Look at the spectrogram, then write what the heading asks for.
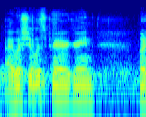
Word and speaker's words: Peregrine: in all of my other videos i was pronouncing peregrine wrong i was saying pear green i wish it was peregrine but it's peregrine don't know why there's an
